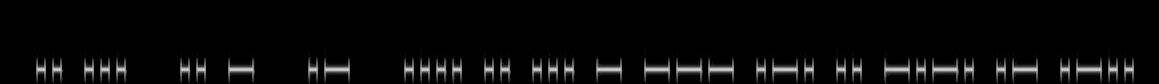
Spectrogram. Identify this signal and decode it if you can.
Morse code, heard as a keyed tone, about 16 wpm, 700 Hz. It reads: IS IT A HISTORICAL
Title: Sentences from Top 1000 Words - Review Part 4 - 15wpm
